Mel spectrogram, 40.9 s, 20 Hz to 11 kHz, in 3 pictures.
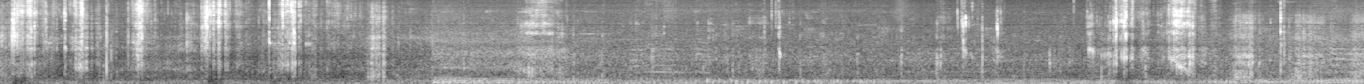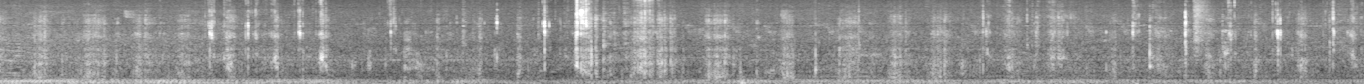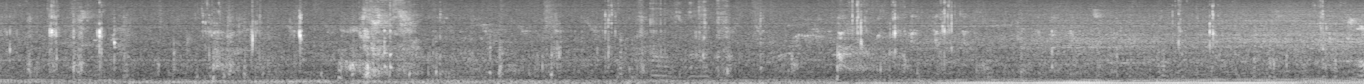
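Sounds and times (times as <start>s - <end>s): crackers being crunched: 0.0s - 4.4s, 10.8s - 17.0s, 17.6s - 30.0s
steady low hum: 0.0s - 40.9s.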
